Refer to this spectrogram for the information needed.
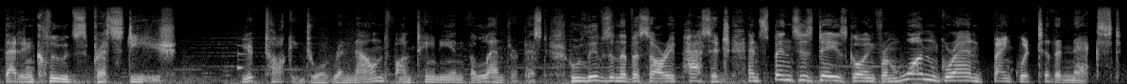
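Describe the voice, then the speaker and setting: A man's voice: mid-range voice, very animated, measured pace, fairly bright tone, faint music behind. A man playing a smug, greedy swindler turned socialite in a video game, with a taunting, theatrical delivery. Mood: haughty.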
